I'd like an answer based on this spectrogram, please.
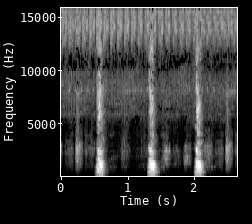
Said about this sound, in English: "Woof, woof," barked Paru as he shook water all over Auntie Mina.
